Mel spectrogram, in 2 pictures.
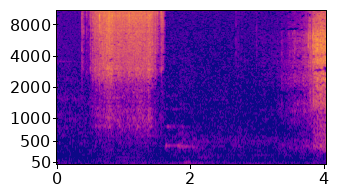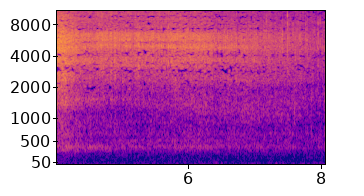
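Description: Dry granular feed pouring: a brief rush of grains about half a second in, then, from about four seconds, a steady hiss of feed running through an upturned plastic bottle and spilling out into the feeder's plastic bowl, slowly easing off.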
